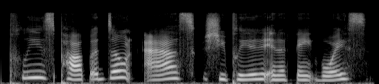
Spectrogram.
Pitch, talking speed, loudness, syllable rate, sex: 240 Hz, 160 wpm, -19 LUFS, 4.1 syllables/s, female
